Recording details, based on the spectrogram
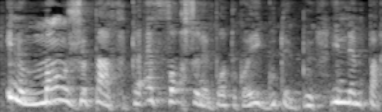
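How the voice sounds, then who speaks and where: A woman's voice: fairly high pitch, expressive, normal speed, vocal fry, a little mellow, slight background noise. A woman ranting on a live stream, scolding someone, repeating herself and laughing mid-sentence. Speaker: social media live streamer. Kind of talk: heated live-stream rant.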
